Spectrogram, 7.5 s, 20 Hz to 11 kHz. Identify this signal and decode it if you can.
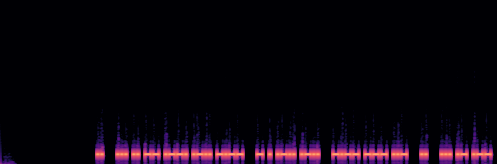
Morse code, heard as a keyed tone, about 40 wpm, 700 Hz. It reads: I SIMPLY TELL YOU I SAW
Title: Sentences from Top 1000 Words - Review Part 4 - 40wpm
